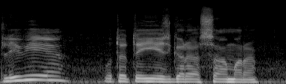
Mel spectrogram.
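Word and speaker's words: Samara: смотровая площадка Самара почти чтотёска Самары только ударение на первую буковку А вот это есть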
